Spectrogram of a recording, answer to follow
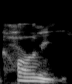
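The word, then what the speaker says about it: Kearney: his name is Aiden his name is Aiden Kierney but but because of where from it's they they it's like a freaking Alec Murdoch thing um it's it it's Aiden Carney like how it's pronounced so it's Aiden Carney is his is his name and he goes by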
